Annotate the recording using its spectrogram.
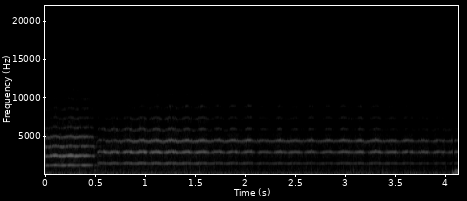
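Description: Film-score music: a violin plays a high note with vibrato, then steps up to a higher note about half a second in and holds it.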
